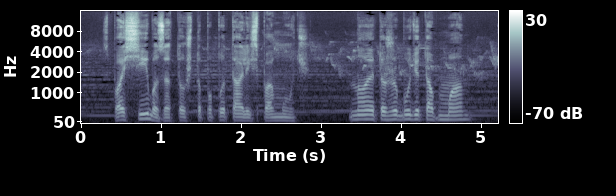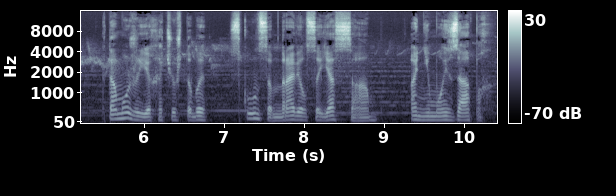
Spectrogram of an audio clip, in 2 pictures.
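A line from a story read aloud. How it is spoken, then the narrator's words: Sad. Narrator (Russian): Сильвестр только грустно посмотрел на Чипа и сказал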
